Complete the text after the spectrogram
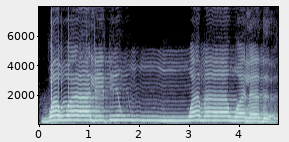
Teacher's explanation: وَوَالِدٍ وَمَا وَلَدَ، وَوَالِدٍ میں دال کے نیچے دو زیر کی تنوین، تنوین کے بعد حروف یرملون میں سے واو ہے تو یہاں پر ادغام مع الغنہ کا قاعدہ ہوگا، یعنی تنوین میں ہم غنہ کر کے پڑھیں گے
